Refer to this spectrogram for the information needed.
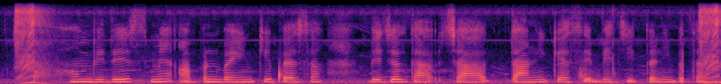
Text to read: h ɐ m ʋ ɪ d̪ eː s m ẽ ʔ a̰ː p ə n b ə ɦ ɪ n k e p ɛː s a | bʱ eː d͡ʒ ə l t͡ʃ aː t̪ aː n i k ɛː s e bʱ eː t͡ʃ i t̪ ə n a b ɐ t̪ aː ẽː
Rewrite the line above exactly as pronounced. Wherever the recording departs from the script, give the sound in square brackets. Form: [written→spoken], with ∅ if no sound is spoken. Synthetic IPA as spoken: h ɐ m ʋ ɪ d̪ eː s m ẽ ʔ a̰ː p ə n b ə ɦ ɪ n k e p ɛː s a | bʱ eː d͡ʒ ə l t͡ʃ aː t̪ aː n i k ɛː s e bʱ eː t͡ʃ i t̪ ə n [a→i] b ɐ t̪ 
